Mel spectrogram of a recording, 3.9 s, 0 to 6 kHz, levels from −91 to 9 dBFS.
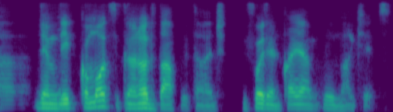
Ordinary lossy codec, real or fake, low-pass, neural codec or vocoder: none; fake; 5.4 kHz; codec, 16 kHz, about 1 kbps, DyCAST, with the encoder's durations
